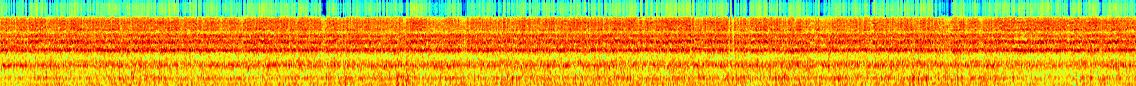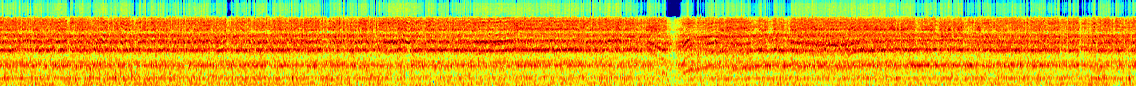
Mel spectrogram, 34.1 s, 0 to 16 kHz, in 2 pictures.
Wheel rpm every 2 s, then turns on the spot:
230, 230, 230, 230, 230, 230, 230, 230, 230, 240, 230, 230, 230, 180, 220, 240, 230.
none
